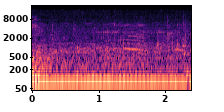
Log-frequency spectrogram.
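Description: Pause in speech over a public-address system: a steady low electrical hum under a faint crowd murmur, with a few faint, high gliding calls.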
